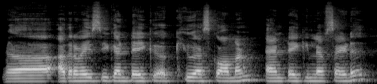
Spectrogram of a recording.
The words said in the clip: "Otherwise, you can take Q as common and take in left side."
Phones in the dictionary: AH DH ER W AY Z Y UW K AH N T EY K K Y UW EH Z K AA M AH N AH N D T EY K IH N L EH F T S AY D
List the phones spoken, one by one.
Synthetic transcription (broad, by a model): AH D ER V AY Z Y UW K AH N T EY K K Y UW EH S K AA M AH N AH N D T EY K IH N L EH F T S AY D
